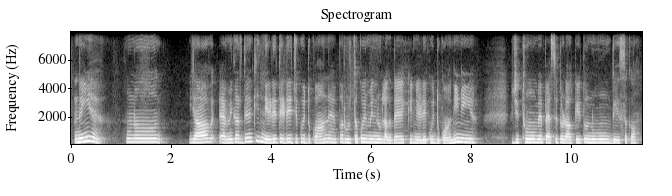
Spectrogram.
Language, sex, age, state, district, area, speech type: Punjabi, female, 30-45, Punjab, Mansa, urban, spontaneous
